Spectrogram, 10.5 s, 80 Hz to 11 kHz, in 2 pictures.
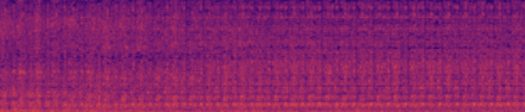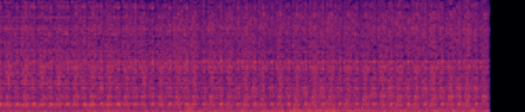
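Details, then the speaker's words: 1999 Ford F350 7.3 L turbo diesel, 217,000 miles, cold start on a summer day: loud clatter with an uneven, lumpy idle about three pulses a second; smoky oil burner, improves warm but never disappears; cause unconfirmed. "this is a cold start yet on a summer's day I know it's terrible he it does improve as the vehicle warms up but never disappears"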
